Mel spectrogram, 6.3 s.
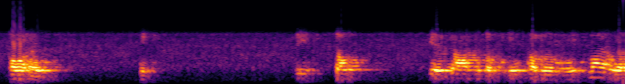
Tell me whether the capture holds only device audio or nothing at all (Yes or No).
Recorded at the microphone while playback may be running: Yes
